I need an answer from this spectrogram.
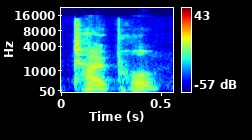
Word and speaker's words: Taupo: Unless there's a New Zealand track, then well, Are you plugging the V8s in Taupo at the moment? Oh, sorry, Taupo, as I got informed today. How do you mispronounce it if you are New Zealand, Marshy?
